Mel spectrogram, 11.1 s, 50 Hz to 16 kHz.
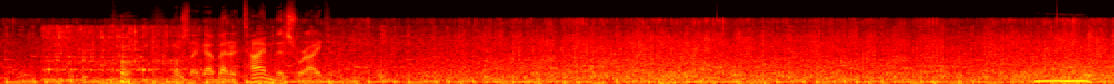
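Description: Water rushes and pours steadily through a level of the Spider-Man (2001) PC game, a dense continuous wash of flowing liquid heard throughout, with someone talking briefly over it and short game effects near the start.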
